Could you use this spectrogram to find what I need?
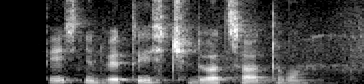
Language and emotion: Russian, neutral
